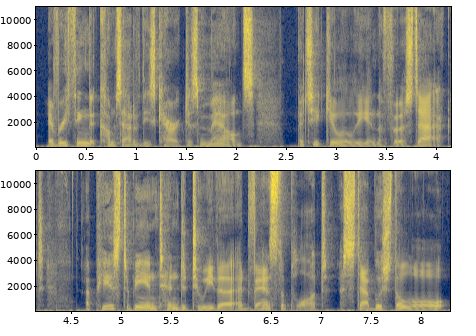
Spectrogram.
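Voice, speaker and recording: A man's voice: medium pitch, a little mellow, dry recording. Male film reviewer, wry and dry, emphatic asides, close dry sound. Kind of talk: semi-scripted video review to camera.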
